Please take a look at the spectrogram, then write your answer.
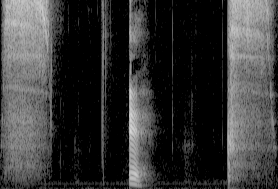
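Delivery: S, I, X as separate sounds, pauses between; sounding out. Shown as a demonstration. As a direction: say S, I, X as sounds, not letter names. Sounding out a word to blend.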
